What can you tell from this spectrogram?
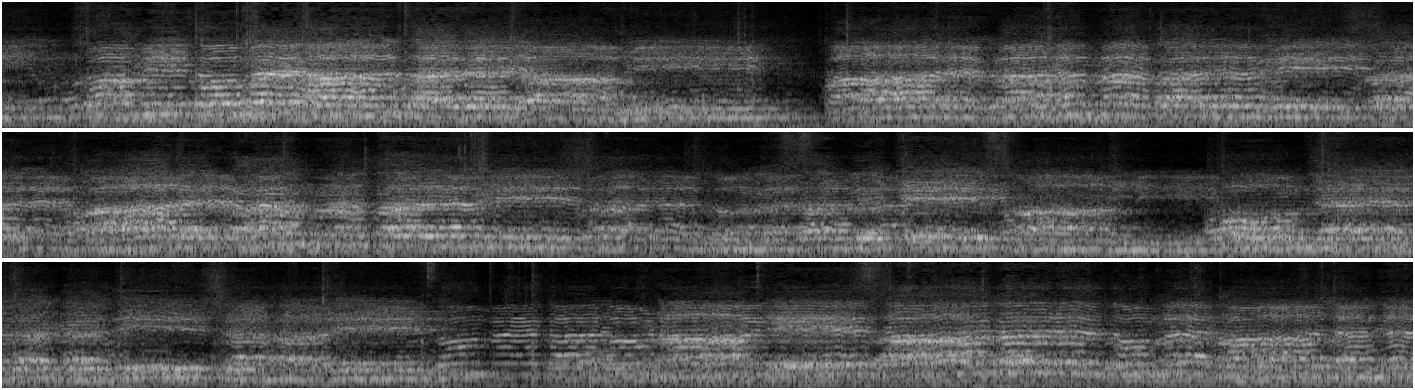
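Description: A crowd singing a Hindu aarti hymn together in unison during the lamp-waving rite, the singing carrying on line after line with brief breaks about five seconds in and again near the middle.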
